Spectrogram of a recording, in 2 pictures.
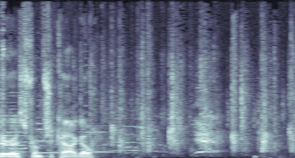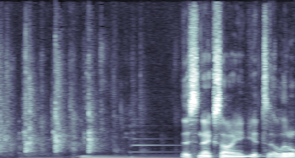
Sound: aplausos; applause

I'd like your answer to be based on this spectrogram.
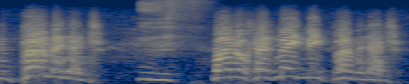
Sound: sighs

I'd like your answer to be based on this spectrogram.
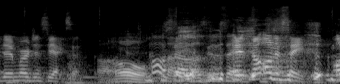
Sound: Sidemen laughing

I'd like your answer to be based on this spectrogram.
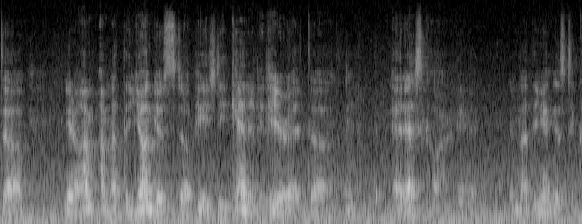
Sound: laugh

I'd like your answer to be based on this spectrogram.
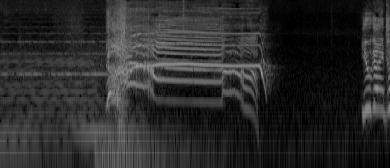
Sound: screaming

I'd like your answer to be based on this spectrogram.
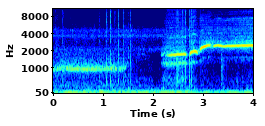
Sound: whistling

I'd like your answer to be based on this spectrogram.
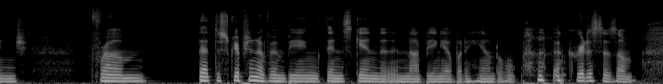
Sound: laughter

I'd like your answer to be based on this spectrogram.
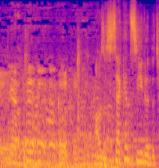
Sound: players laughing

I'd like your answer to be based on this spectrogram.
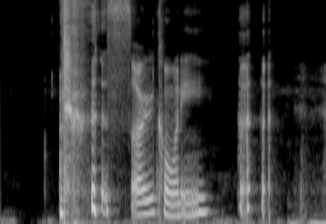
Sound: laughs

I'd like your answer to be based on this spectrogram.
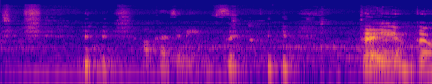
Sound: laugh

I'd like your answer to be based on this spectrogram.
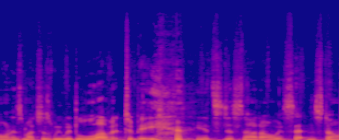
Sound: laughter

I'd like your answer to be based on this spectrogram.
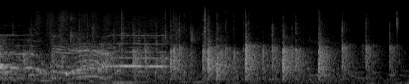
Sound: applause

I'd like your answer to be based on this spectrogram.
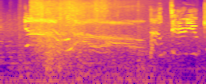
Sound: screamofdrowning

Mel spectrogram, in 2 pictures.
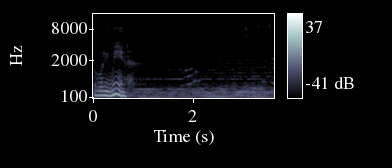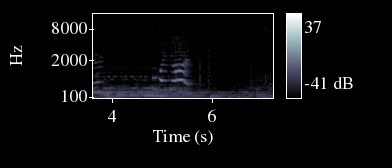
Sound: Emily yelling offscreen

